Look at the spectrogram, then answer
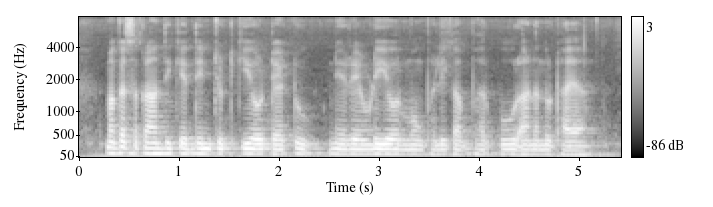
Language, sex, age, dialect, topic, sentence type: Hindi, male, 18-24, Awadhi Bundeli, agriculture, statement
